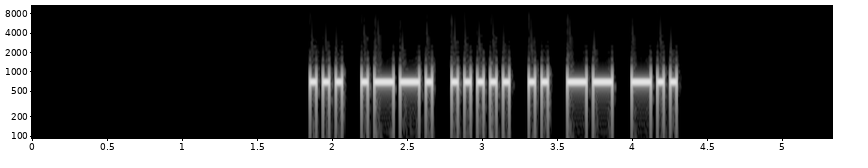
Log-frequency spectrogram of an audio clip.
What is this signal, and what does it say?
Morse code, heard as a keyed tone, about 28 wpm, 700 Hz. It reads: SP5IMD
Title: DXCC-100 Call Signs - 6 Characters - 28wpm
